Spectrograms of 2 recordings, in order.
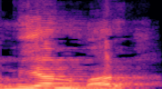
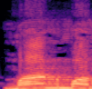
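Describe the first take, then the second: First: The first syllable sounds like 'mee'. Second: The first syllable sounds like 'my'. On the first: The speaker calls it right. "মূলত উচ্চারণটা মিয়ানমার" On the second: The speaker calls it wrong. "মায়ানমার নয়"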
